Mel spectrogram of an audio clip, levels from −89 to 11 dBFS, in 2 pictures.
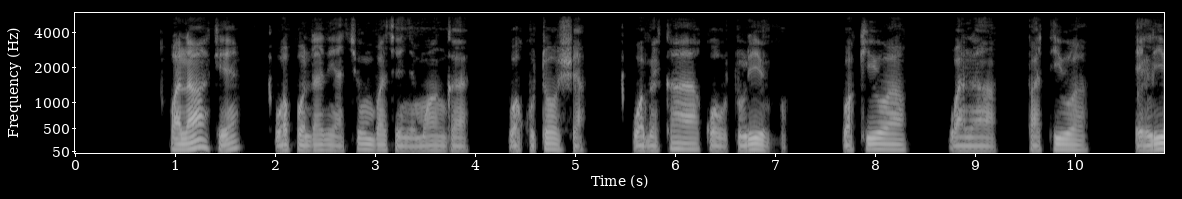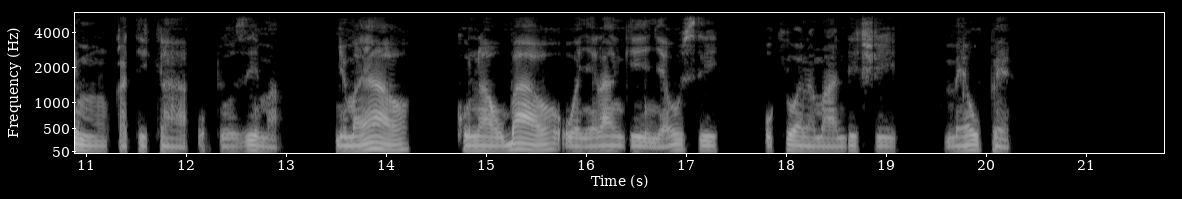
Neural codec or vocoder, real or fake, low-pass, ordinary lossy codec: none; real; 5.4 kHz; Opus, 64 kbps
